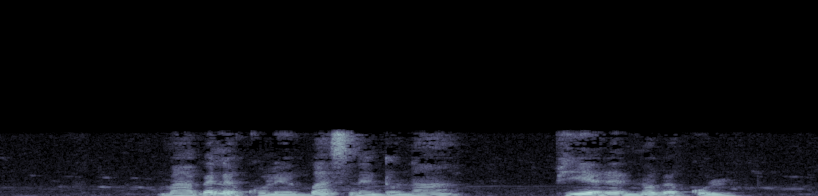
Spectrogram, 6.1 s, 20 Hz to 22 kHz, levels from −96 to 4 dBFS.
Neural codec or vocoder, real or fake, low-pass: none; real; 7.2 kHz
